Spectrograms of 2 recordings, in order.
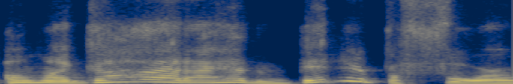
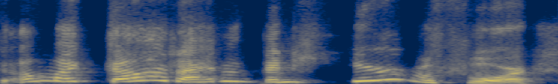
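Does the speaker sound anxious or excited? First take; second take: anxious; excited. First: The voice sounds worried and anxious. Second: The voice sounds thrilled and excited. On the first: New territory is frightening. The speaker calls it wrong. "instead of saying" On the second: New territory is an achievement to celebrate. The speaker calls it right. "we have to be like"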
